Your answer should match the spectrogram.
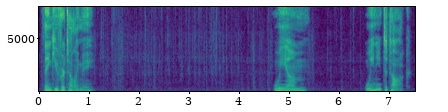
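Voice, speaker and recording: A man's voice: medium pitch, a little mellow, no echo. A young man acting in an intimate audio roleplay as a caring, teasing college best friend, talking casually and earnestly. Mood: gentle concern. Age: young adult.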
